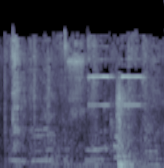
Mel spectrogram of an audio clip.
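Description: A kitchen cabinet drawer with a pull-out wire basket is pushed shut and closes with a single loud thud near the end. A steady high electronic beep sounds just before and during the thud.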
